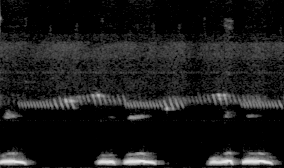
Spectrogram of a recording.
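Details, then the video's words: A trailing coo then two double-note phrases from a spotted dove, used to rouse males and females to fight; mellow, burred, slightly falling notes. "Tiếng chim cu gáy kích bổi kích trống mái gáy gù đánh nhau"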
